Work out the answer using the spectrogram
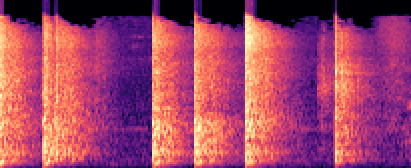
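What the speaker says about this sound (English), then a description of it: "a couple of good thumps" Five sharp, loud thumps at uneven intervals as a bag of grain spawn with oyster mushroom mycelium is whacked down onto boat cushions laid on concrete, each impact a broadband hit with a short decaying tail.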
